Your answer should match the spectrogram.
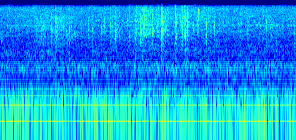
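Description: Wind rumbling on the microphone, with a few faint crackles of dry brush being disturbed a little over a second in.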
